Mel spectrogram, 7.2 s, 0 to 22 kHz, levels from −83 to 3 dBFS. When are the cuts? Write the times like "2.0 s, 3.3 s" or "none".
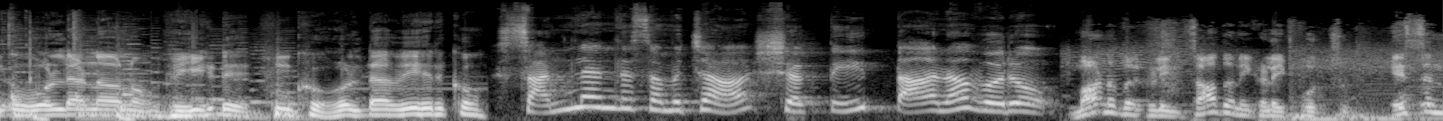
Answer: none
